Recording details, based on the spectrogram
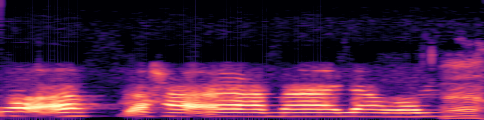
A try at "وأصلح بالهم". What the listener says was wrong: بالهم وليس أعمالهم. أحسنتي.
